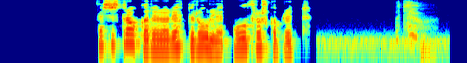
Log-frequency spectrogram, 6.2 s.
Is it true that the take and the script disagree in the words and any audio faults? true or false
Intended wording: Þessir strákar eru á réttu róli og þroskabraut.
true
